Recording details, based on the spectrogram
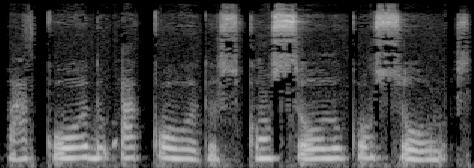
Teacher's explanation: Tem palavras que, quando vão para o plural, mantêm o timbre fechado.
